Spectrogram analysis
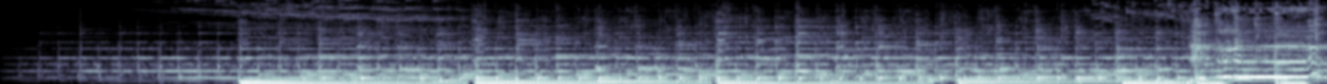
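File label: music background music ringtone; ramarao on duty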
